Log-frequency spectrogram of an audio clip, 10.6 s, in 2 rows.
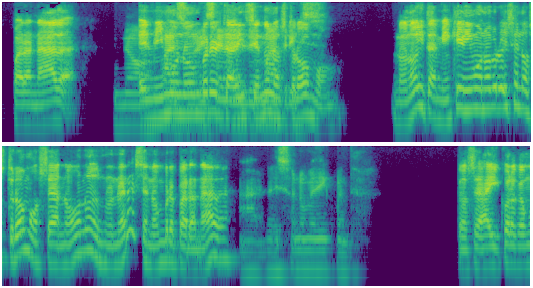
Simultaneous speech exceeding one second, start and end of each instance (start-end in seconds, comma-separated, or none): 1.3-3.3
